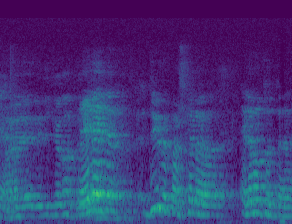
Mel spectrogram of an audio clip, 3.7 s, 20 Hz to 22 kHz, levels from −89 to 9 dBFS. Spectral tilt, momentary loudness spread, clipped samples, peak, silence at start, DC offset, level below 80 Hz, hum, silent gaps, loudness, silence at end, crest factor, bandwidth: -5 dB/octave; 14 LU; under 0.1%; -14 dBFS; 0 s; under 0.1%; -66 dBFS; none; none; -34 LUFS; 0 s; 20 dB; 16 kHz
